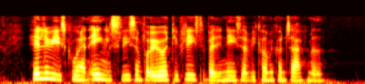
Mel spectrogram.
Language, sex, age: Danish, female, 27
